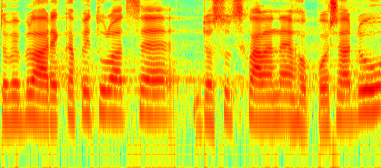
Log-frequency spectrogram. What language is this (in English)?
Czech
